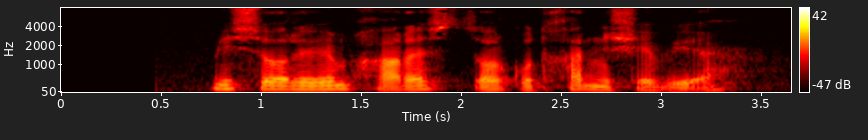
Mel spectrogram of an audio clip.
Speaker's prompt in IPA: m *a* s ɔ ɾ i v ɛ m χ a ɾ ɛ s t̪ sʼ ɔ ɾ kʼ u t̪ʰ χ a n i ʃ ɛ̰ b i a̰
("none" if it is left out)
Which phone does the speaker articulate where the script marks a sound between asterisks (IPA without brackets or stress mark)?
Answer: i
